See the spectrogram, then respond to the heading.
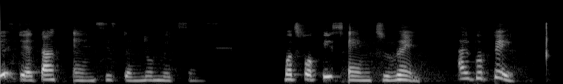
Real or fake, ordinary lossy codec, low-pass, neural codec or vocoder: fake; none; 7.2 kHz; codec, 44.1 kHz, 2.6 kbps, SNAC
